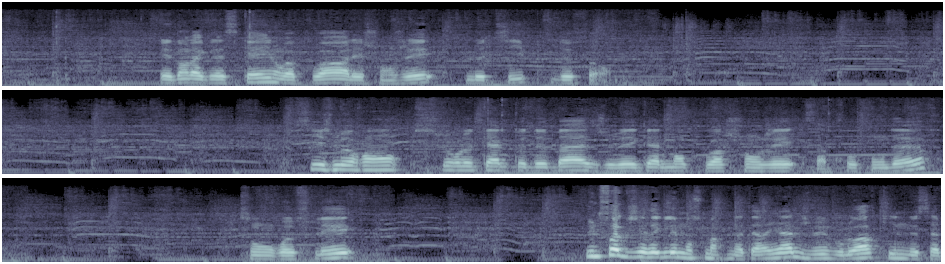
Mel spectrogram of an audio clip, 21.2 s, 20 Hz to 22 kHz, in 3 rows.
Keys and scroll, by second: 7.5 ctrl+z.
